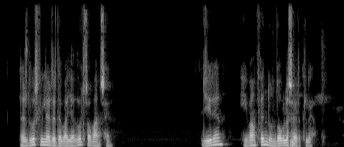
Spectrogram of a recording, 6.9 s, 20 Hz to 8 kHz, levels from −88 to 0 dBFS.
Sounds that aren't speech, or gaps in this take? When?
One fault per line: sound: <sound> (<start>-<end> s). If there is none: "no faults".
no faults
